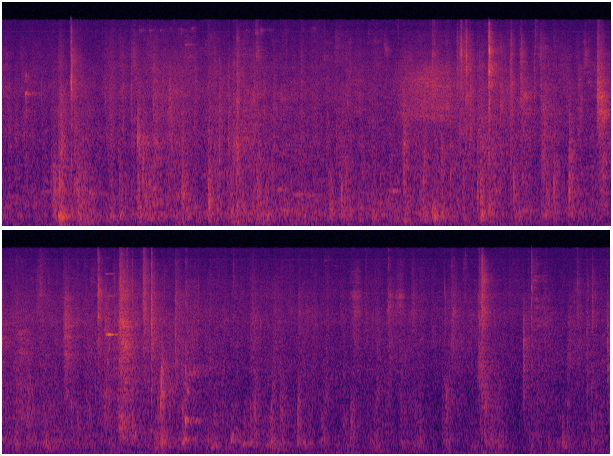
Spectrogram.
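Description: Footsteps and shuffling knock on a wooden stage in a large room.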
